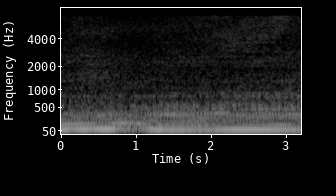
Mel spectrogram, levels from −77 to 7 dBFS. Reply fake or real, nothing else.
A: real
